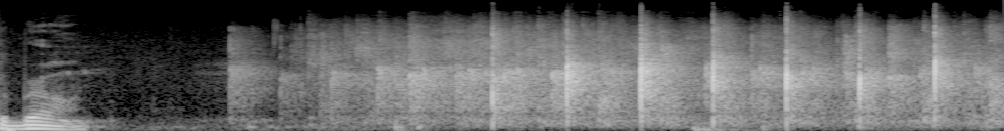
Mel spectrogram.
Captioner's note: applause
